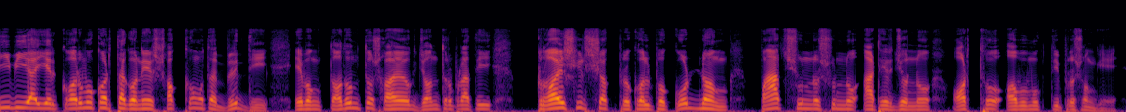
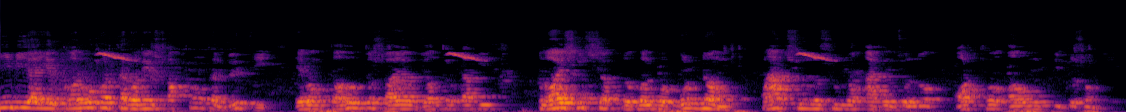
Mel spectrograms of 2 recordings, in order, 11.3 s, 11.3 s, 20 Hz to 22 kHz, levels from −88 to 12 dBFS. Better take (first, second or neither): first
